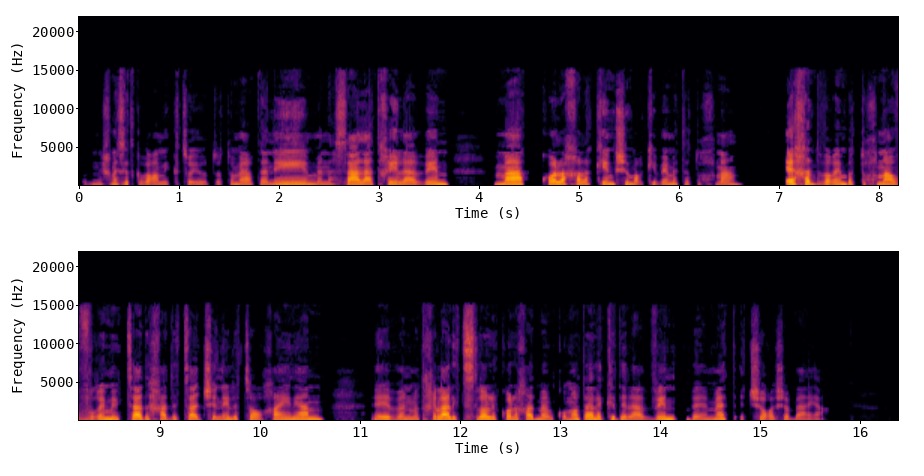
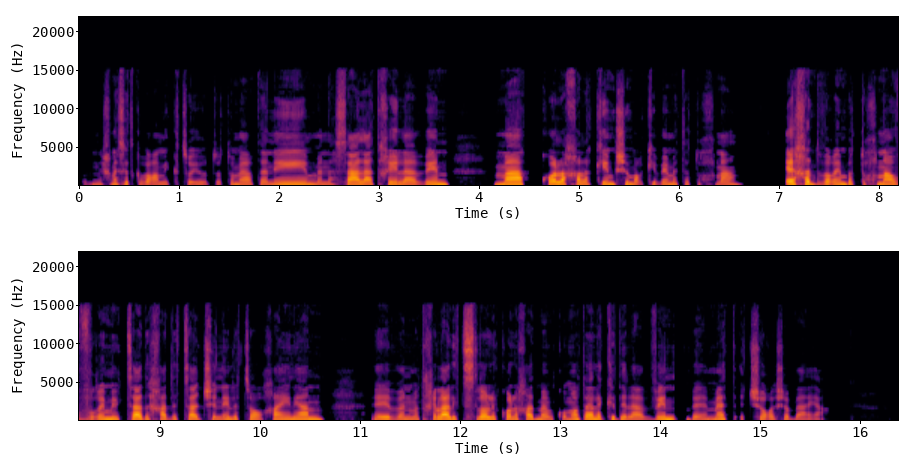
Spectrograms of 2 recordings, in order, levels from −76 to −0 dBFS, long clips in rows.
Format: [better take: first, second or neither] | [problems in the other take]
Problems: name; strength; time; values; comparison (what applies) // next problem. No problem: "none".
second | garbled, watery; slightly; nothing above 15 kHz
